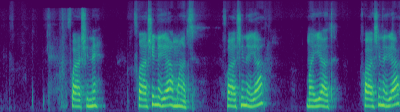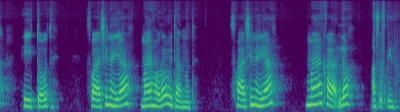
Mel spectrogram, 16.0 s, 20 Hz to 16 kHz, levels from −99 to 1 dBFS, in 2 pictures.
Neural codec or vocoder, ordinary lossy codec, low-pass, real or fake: vocoder, 48 kHz, 128 mel bands, Vocos; Opus, 24 kbps; 14.4 kHz; fake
